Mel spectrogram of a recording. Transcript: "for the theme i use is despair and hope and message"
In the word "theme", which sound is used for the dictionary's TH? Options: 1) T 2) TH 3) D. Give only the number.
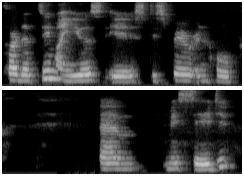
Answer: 1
